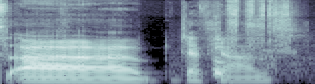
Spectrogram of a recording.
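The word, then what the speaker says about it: Geoff Johns: Jeff Johns. Yeah, I always pronounce Jeff it wrong, John.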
